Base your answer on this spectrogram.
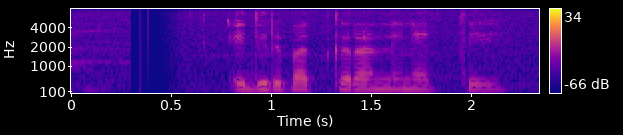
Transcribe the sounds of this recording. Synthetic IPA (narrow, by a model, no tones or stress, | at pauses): ed̪iɾəpat̪kəɾanːenɛt̪ːe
